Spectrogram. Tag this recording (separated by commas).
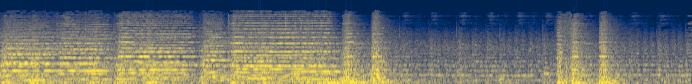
Music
